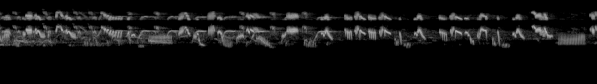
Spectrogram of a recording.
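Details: Eurasian skylark singing a continuous, rapid stream of high chirps, trills and short whistles, tumbling without pause; no other sounds.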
